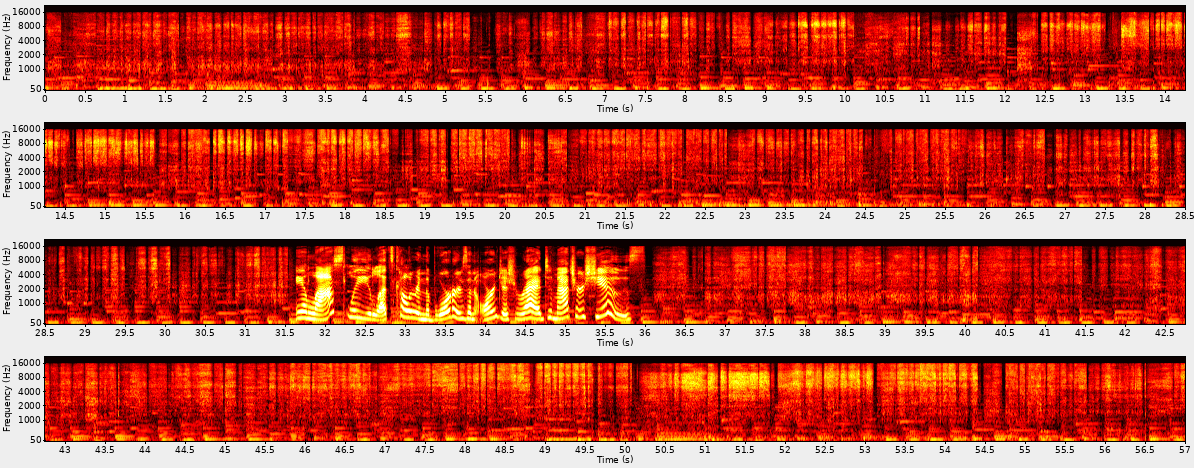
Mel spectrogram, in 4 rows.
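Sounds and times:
marker scratching on paper: 0.0 - 57.0.

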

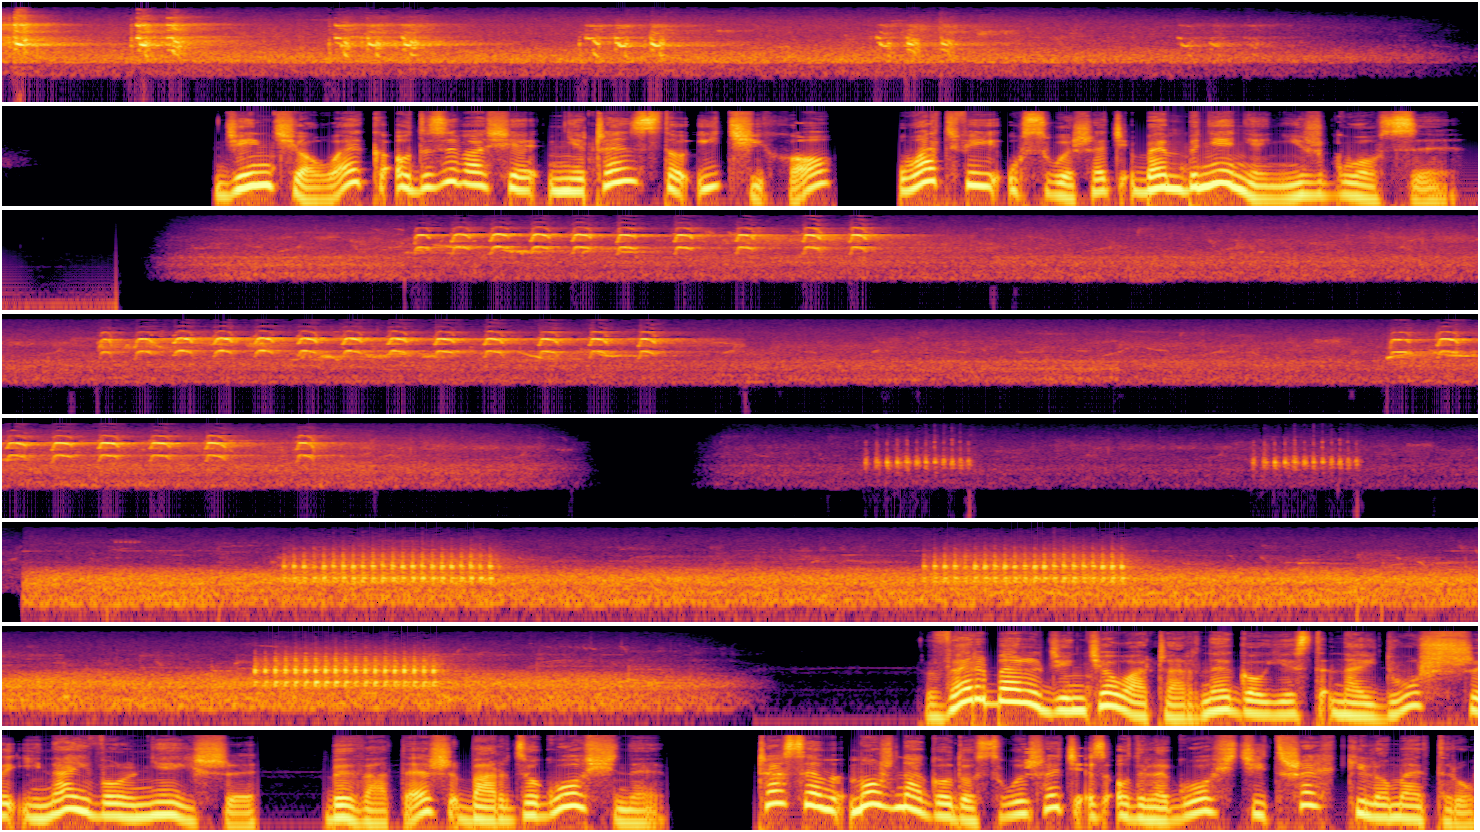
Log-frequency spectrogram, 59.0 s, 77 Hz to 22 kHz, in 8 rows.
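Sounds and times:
woodpecker calling: 0.0 - 3.7, 4.3 - 5.1, 5.8 - 6.4, 16.8 - 19.3, 22.6 - 25.8, 29.0 - 31.2, 33.8 - 34.4, 35.7 - 36.4, 37.0 - 47.9
background hiss: 0.0 - 7.3, 15.6 - 23.5, 25.4 - 32.3, 33.1 - 48.0.

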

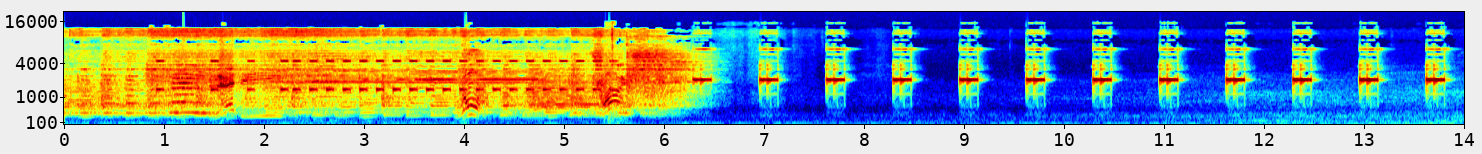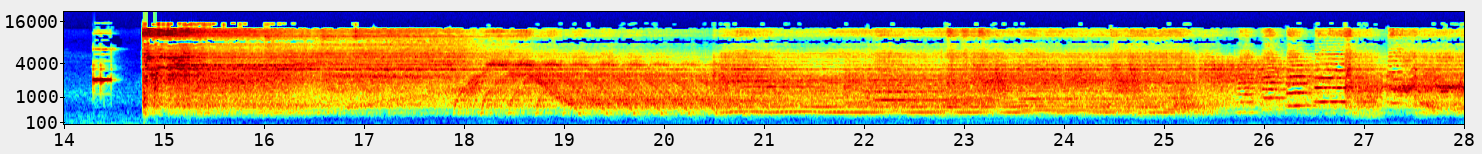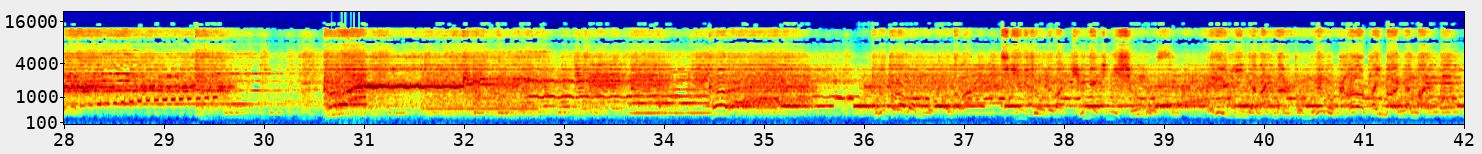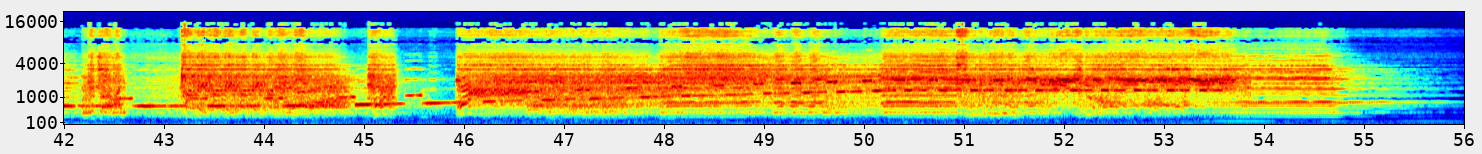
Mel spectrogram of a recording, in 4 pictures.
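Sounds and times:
loud machine music and effects: 0.0 - 6.5, 14.8 - 55.2
short high beeps: 0.8 - 5.6, 6.2 - 15.2.

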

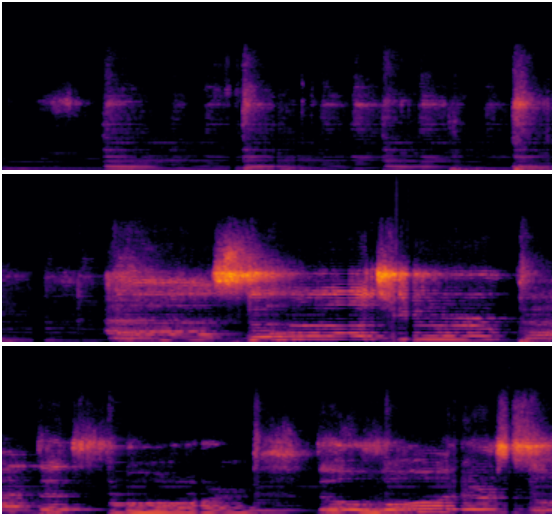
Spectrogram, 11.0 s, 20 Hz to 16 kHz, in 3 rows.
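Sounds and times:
woman singing slow worship song: 4.4 - 11.0.

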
